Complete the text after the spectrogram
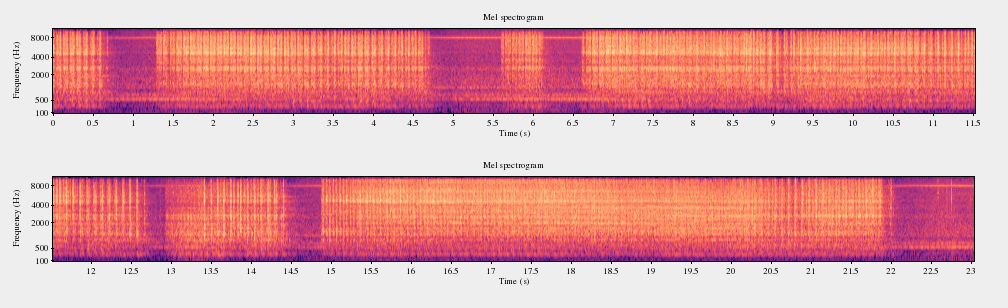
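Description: A wood lathe's chisel scrapes and hisses against spinning wood.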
